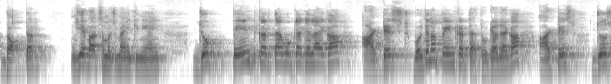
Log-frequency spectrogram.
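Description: A man teaching young children English words, repeating each one and asking it back as a question, and reading English lines slowly. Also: high voice. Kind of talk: classroom vocabulary lesson for children.

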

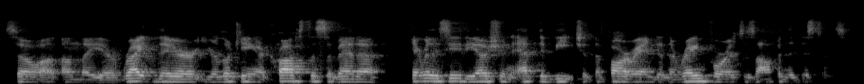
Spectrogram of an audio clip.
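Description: A middle-aged man walks through an explanation on a video call, restarting phrases and filling gaps with uhs. His voice is at an average pitch for a man. The room around him rings with echo. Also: fairly even intonation, normal speed. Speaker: panelist. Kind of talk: casual panel discussion.

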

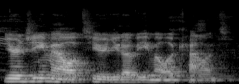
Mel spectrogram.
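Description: A man's voice: fairly low pitch, moderate pace, faint music behind. A young man student jokes playfully alongside a friend into a laptop webcam. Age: young adult. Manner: lively, joking. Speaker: college student. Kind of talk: playful joint video. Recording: echoey room.

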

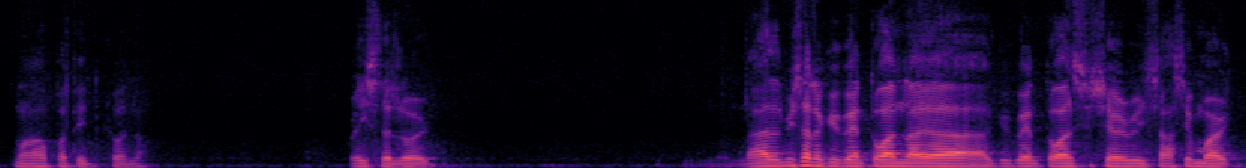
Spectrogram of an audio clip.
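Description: A man, a church elder, preaching a sermon with frequent rhetorical asides, moving between soft asides and raised, emphatic passages. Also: medium pitch.

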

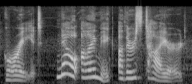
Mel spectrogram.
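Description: Neptune, squeaky bubbly anime game girl. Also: very animated, slow pace, fairly bright tone, exaggerated voice. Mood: relieved, cheeky. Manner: exclamatory, playful, dramatic. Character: bubbly, scatterbrained, cheeky young anime girl heroine. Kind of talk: English video game voice acting.

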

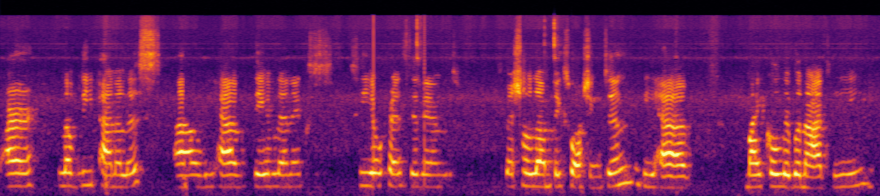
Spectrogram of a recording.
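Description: High-voiced woman moderator, dull audio. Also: no room sound. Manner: friendly and appreciative, with fillers. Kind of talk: closing remarks of a panel.

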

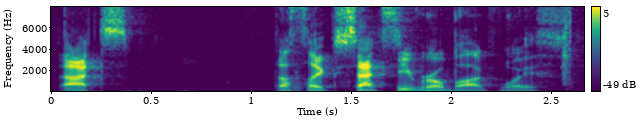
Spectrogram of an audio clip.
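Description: A man's voice: low voice, animated, unhurried, creaky. Chatty man narrating his gameplay. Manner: chatty and musing, thinks aloud with fillers. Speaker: let's play host. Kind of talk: casual gameplay commentary.

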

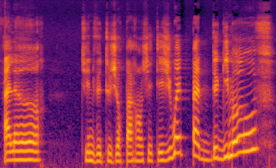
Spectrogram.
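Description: A woman voicing a mischievous, greedy female candy witch in a storybook reading, with theatrical swings from low mockery to shrill cries. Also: sing-song, unhurried. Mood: mocking.

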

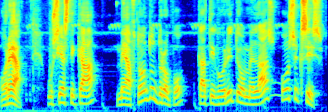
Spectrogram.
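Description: A man's voice: fairly high pitch, expressive, soft background music. A man hosting a casual history livestream, chatty and digressive, often stopping to search for words. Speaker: history channel host.

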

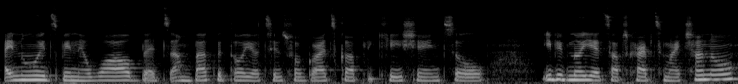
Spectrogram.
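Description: A young woman giving grad school tips in a relaxed, sleepy late-night voice with frequent ums. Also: lowish voice. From Ghana. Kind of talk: casual tutorial talk.

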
